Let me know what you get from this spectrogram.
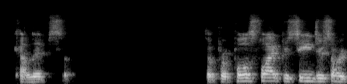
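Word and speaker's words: CLPSO: example the CL PSO weight one will be pronounced Calypso the proposed flight procedures are color purple for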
